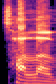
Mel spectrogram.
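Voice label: "can lan", Chinese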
